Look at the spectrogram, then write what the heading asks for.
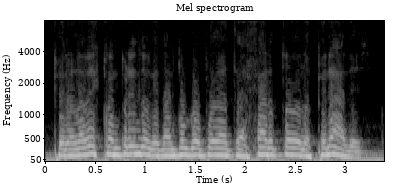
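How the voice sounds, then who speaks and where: Music plays behind a man who speaks fairly quickly in a fairly high voice, with audible room echo. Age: 60s. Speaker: radio host. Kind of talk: radio interview.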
